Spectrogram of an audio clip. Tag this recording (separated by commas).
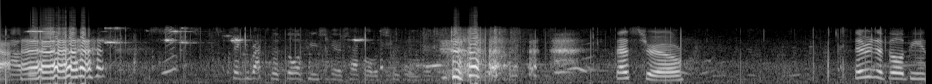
Chicken, Fowl, Cluck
